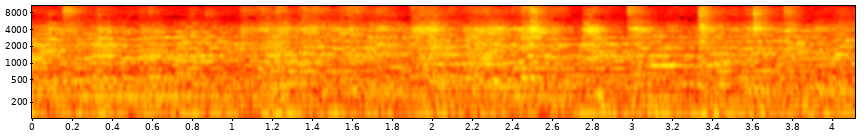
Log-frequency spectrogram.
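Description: A ring of eight church bells rung full circle in call changes, heard from the ringing chamber below the bells: a steady, even succession of strikes whose tones overlap and ring on.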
